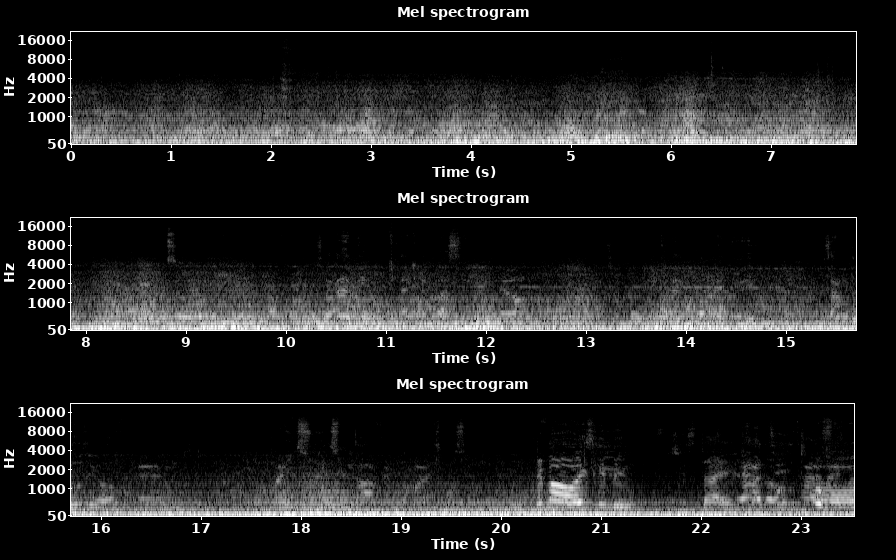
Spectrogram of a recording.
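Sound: airplane passing overhead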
